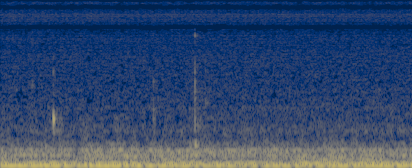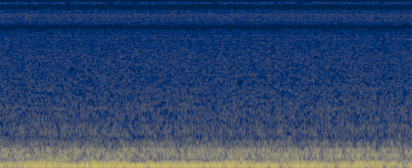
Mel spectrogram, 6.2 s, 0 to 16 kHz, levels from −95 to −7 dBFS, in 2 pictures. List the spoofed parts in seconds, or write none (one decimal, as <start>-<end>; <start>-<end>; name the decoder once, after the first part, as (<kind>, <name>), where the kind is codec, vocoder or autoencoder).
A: 0.0-6.2 (vocoder, BigVGAN v2)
